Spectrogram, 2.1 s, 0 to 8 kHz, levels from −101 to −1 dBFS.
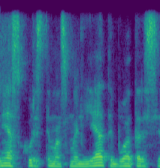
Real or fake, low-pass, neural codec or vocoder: fake; 7.2 kHz; vocoder, 22.05 kHz, 80 mel bands, Vocos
